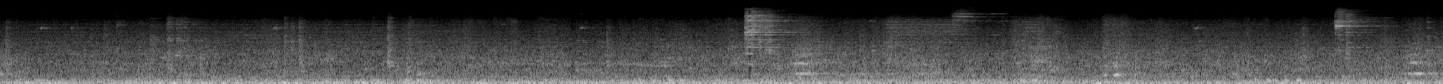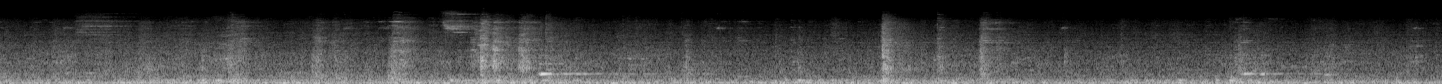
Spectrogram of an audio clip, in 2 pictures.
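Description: Norfolk Southern covered hopper cars rolling past on steel rails: a steady low rumble of wheels on track. Sharp clicks and clanks come every few seconds, and brief wheel squeals are heard about two-thirds of the way in and again near the end.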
